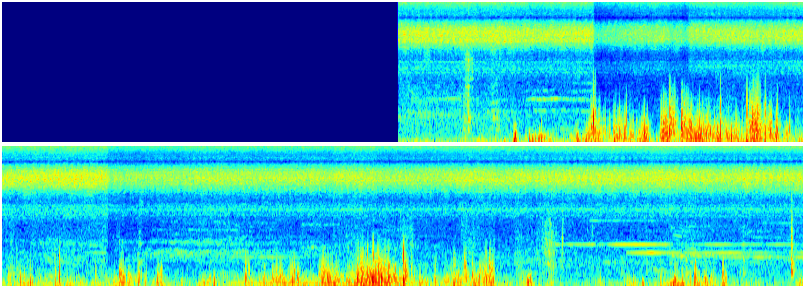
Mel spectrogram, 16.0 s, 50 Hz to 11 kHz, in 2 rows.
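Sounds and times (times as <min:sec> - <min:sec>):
high-pitched insect chirring: 0:04.0 - 0:16.0.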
